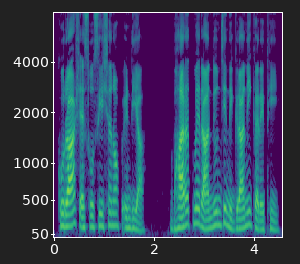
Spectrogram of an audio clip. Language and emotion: Sindhi, neutral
